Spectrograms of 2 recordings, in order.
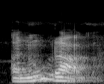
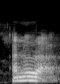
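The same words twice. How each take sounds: First: अनुराग broken in two, अनु, then राग; split into syllables. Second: Said in the usual way. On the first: Shown as a demonstration. Teacher showing two syllables, अनुराग split as अनु-राग. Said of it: "two syllables". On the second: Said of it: "म्हणजेच syllable पाडा".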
